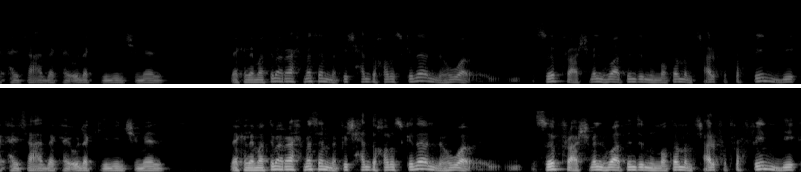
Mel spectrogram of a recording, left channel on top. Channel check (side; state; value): left; quieter; 16.0 dB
